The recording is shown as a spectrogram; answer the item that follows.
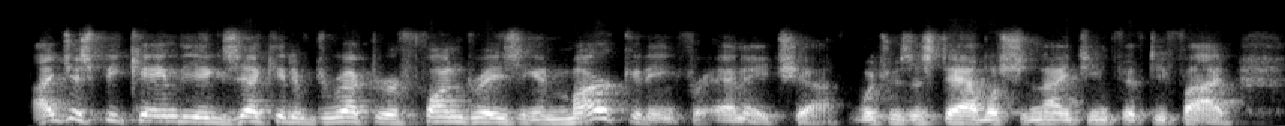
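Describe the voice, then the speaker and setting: Against a quiet background, a man with a fairly high pitch talks at a very fast pace with lively intonation. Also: hardly any pauses. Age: 70s. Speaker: foundation executive and fundraiser. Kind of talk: casual interview chat. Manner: animated, enthusiastic.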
